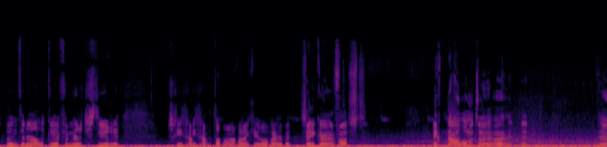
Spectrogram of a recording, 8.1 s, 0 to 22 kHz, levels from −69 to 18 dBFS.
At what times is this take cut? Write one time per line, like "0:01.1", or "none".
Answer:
0:02.6
0:03.1
0:05.9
